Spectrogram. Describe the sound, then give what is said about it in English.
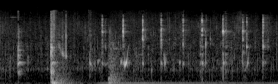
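Quiet indoor kitchen sounds: a sharp clatter, then a steady run of light ticks and small clinks with a faint watery background and no voices. “Can you tell if the surfaces in this kitchen are crawling with bacteria that could cause chronic arthritis? Listen.”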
